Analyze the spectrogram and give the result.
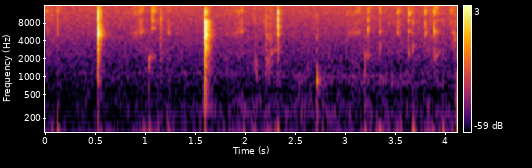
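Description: Long white acrylic nails tap and click along a small clear plastic lip gloss tube with its applicator wand, held in both hands. Quick, dry, high clicks with almost no ring stand out over softer scattered taps and a faint low background hum.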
